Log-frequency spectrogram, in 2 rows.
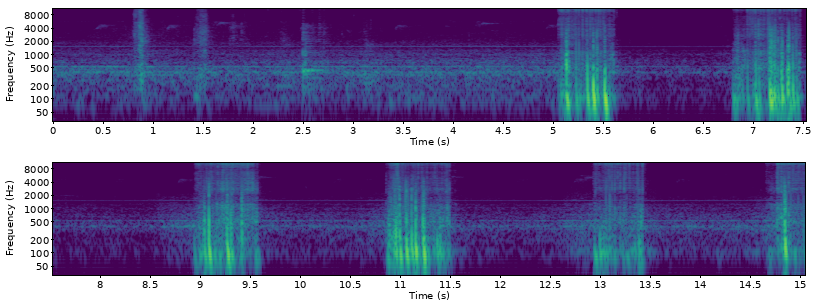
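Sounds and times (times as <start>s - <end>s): quiet hum: 0.0s - 15.0s
crackling welding arc: 5.0s - 5.8s, 6.8s - 7.6s, 9.0s - 9.7s, 10.8s - 12.0s, 12.9s - 13.6s, 14.6s - 15.0s.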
